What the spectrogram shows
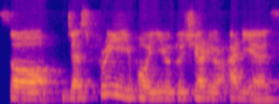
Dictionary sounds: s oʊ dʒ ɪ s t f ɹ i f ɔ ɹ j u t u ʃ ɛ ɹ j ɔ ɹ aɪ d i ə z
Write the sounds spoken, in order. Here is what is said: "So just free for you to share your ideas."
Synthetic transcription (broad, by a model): s oʊ dʒ ɪ s t f ɹ i f ɔ ɹ j u t u ʃ ɛ ɹ j ɔ ɹ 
